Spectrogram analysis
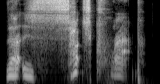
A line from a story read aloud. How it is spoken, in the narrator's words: slurred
